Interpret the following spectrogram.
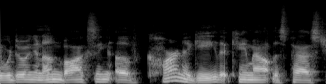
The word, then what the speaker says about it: Carnegie: Carnegie, the industrialist, but I believe the name was actually pronounced Carnegie, but I'm going to say Carnegie because that's how I think most people tend to pronounce it.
